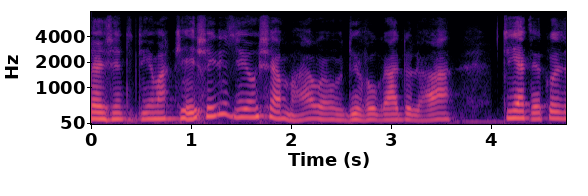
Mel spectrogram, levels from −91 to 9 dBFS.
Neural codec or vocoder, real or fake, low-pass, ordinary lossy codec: codec, 16 kHz, 2 kbps, FreqCodec, larger model; fake; 7.2 kHz; none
